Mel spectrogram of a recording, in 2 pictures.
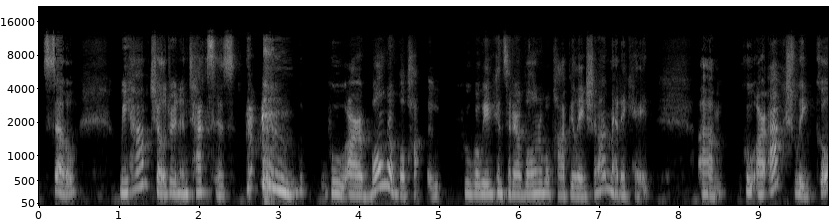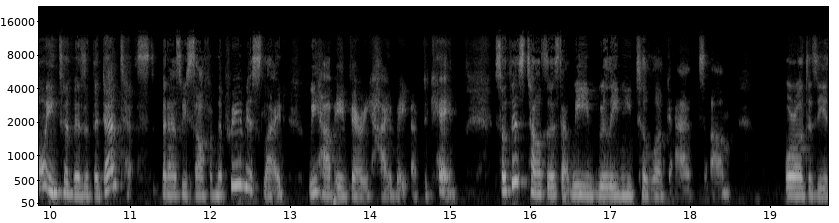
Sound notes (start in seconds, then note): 2.7 clears throat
